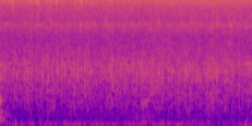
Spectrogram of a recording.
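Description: Light drizzle falls steadily in a rural home garden, a soft, even hiss of rain that stays faint and constant throughout with no breaks.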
